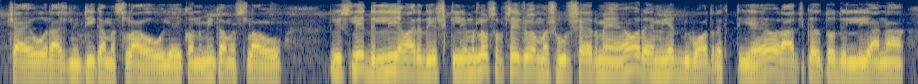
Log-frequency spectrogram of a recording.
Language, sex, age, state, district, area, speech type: Urdu, male, 18-30, Delhi, Central Delhi, urban, spontaneous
